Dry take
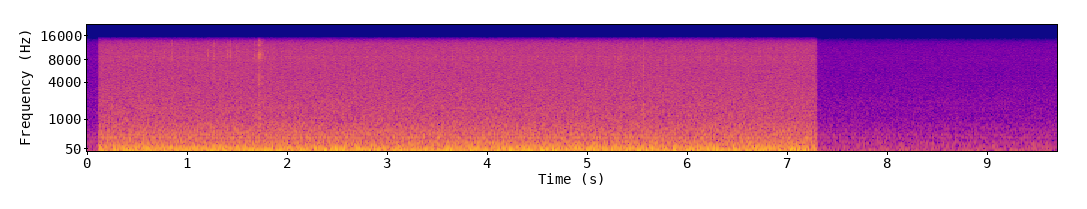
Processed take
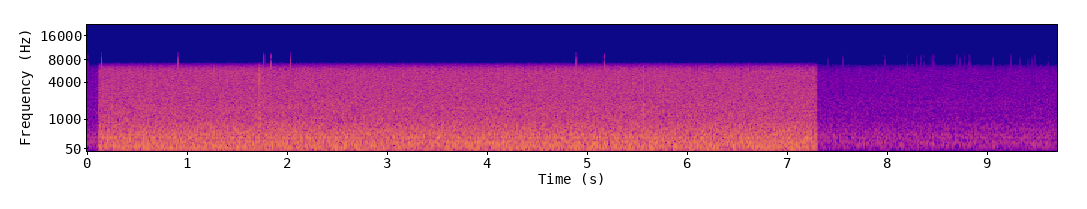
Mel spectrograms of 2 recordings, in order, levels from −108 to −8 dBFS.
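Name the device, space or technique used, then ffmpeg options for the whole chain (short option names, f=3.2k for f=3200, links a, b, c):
Bluetooth headset: -af "highpass=140,aresample=16000,aresample=44100,volume=-3.5dB" -ar 48000 -c:a sbc -b:a 64k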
